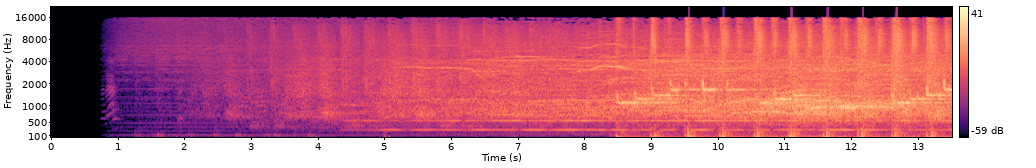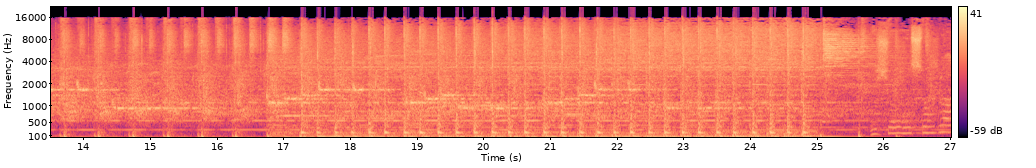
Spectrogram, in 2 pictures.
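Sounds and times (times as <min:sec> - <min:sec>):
drum kit beat: 0:08.4 - 0:27.0.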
